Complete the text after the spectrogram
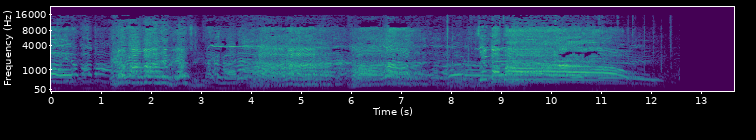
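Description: A group of young men sing and chant loudly together nearby.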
